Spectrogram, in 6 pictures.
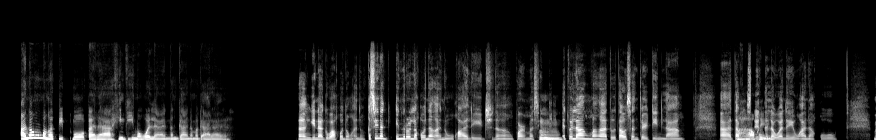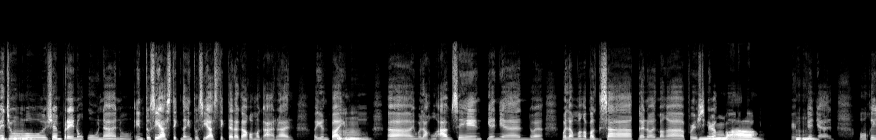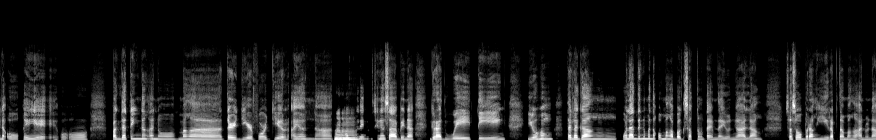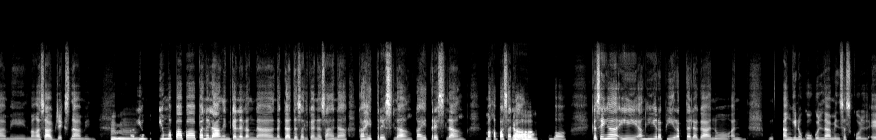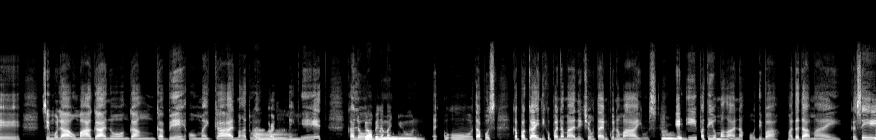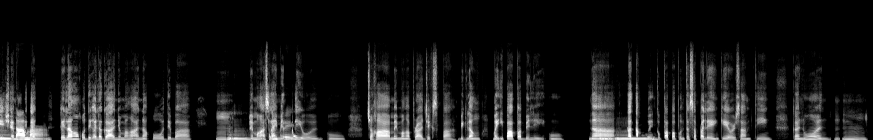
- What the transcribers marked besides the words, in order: fan; in English: "entusiastic na entusiastic"; laughing while speaking: "Mhm"; in English: "graduating"; other background noise; laughing while speaking: "Oo"; wind; in English: "na-manage"; in English: "projects"
- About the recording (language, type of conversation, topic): Filipino, podcast, Paano mo maiiwasang mawalan ng gana sa pag-aaral?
